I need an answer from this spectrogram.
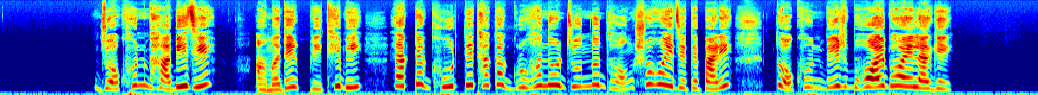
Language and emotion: Bengali, fearful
